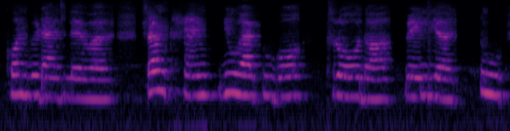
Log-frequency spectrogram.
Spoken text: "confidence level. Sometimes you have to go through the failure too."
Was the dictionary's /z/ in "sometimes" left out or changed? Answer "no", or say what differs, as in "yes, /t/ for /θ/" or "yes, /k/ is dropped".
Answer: yes, /z/ is dropped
